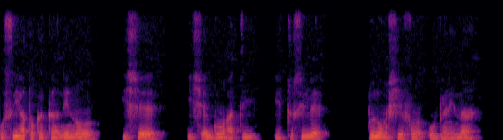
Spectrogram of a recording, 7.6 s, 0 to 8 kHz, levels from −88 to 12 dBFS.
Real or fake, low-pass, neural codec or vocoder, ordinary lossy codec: real; 7.2 kHz; none; none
